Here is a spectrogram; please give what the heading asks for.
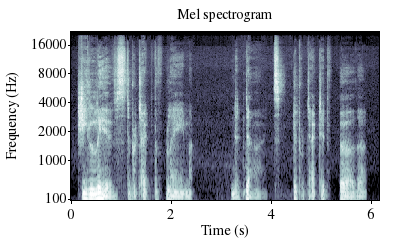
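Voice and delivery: put-on gruff werewolf character voice. Voicing a werewolf character's line, in an attempted gruff werewolf voice. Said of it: "I can't get it as gruff as I'd like".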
